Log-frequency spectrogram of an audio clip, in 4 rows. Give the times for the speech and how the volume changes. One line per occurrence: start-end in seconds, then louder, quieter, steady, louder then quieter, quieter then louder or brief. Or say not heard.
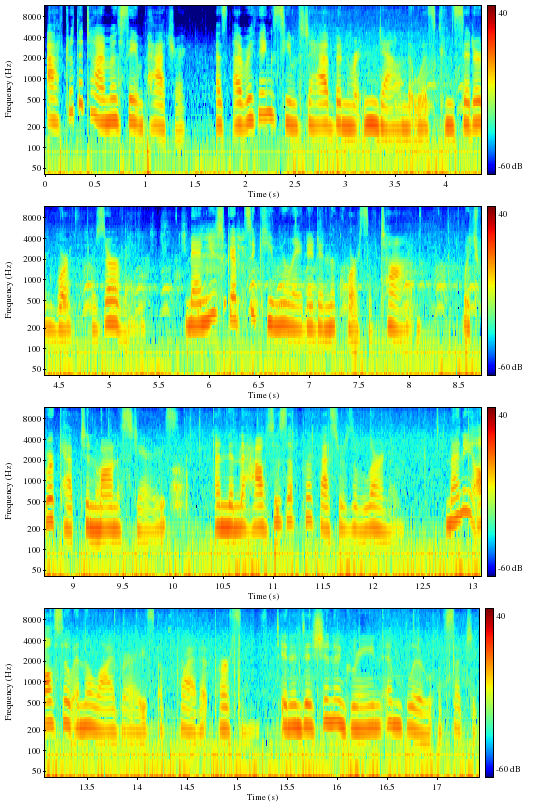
0.0-17.3 steady.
